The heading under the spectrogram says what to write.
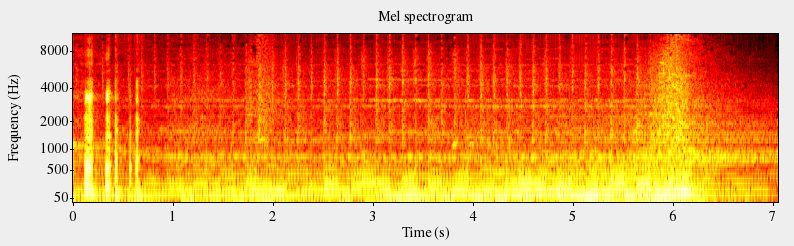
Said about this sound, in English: you're going to get authentic blood-curdling coyote barks, yips, and howls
